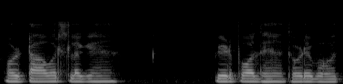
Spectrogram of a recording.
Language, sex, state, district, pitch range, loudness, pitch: Hindi, male, Bihar, Bhagalpur, 130-135 Hz, -35 LUFS, 135 Hz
